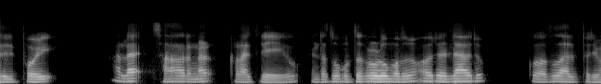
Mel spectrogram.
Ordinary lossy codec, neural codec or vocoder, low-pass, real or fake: none; codec, 16 kHz, about 1 kbps, DyCAST, with the encoder's durations; 7.2 kHz; fake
